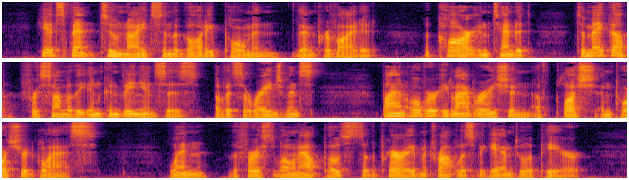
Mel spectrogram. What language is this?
English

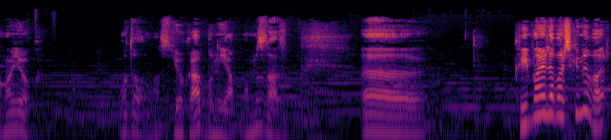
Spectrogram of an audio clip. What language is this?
Turkish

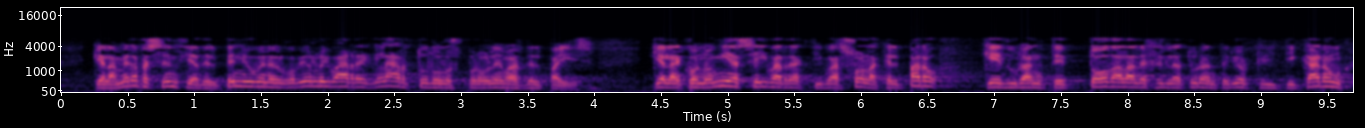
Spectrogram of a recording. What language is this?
Spanish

